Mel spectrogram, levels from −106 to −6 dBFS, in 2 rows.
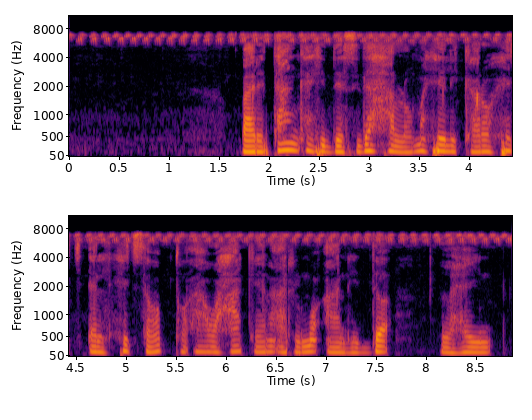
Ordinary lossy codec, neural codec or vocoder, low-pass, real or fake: none; none; 7.2 kHz; real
